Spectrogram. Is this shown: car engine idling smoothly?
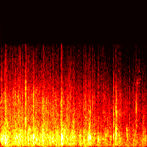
no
